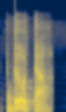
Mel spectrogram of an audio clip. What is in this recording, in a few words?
"rota", Indian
